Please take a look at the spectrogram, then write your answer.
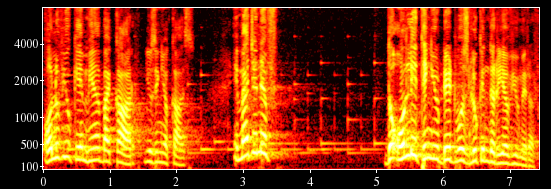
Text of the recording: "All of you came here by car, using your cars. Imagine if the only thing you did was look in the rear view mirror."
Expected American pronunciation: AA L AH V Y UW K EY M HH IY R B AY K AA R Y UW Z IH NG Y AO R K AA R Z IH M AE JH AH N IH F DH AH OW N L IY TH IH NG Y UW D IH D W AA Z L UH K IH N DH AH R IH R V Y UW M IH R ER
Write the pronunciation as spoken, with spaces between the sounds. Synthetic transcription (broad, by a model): AA L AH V Y UW K EY M HH IY R B AY K AA R Y UW Z IH NG Y AO R K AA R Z IH M AE JH AH N IH F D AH OW N L IY T IH NG Y UW D IH D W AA Z L UH K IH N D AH R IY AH V Y UW M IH R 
